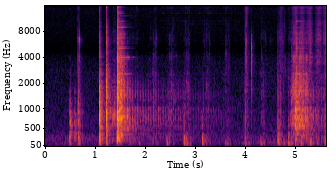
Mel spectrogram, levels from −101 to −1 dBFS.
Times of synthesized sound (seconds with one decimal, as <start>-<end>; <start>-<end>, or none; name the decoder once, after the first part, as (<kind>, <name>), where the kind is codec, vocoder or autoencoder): 2.3-3.9 (vocoder, BigVGAN v2); 5.1-5.6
